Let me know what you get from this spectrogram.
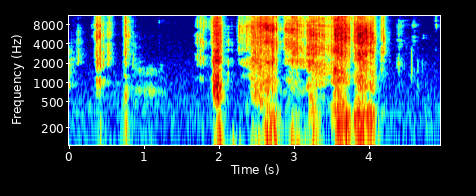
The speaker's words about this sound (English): So we're going to open up packs.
